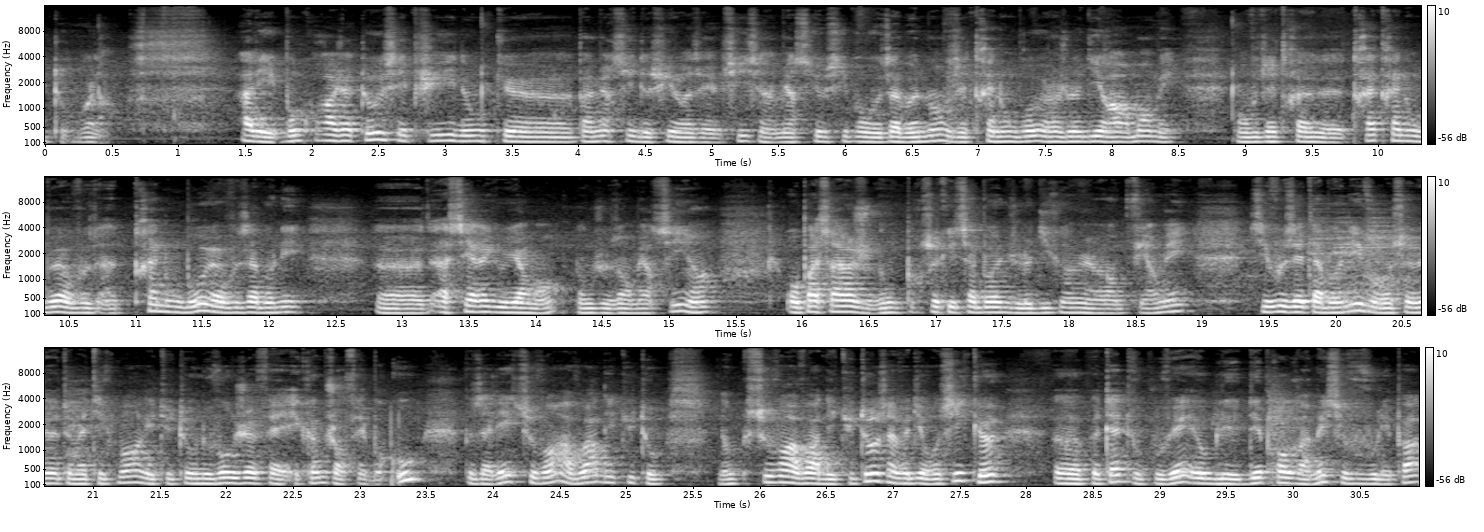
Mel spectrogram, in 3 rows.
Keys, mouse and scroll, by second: 0.0-0.5 scroll up 1, 0.5-6.4 middle drag, 8.7 scroll down 1, 9.0-12.2 middle drag, 14.9 scroll up 1, 16.0 scroll up 1.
